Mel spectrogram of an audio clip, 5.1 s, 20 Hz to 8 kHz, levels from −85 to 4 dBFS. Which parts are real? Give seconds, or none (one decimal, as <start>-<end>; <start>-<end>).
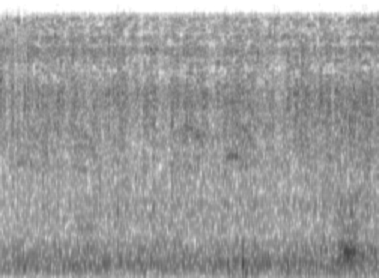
0.0-1.6; 2.2-3.7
